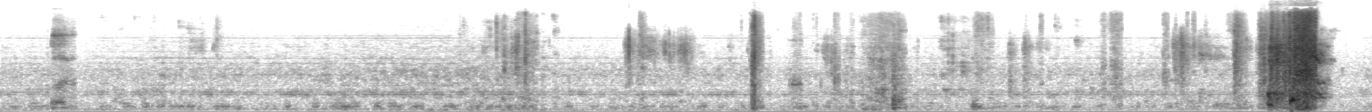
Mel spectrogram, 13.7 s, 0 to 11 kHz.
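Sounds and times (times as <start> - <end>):
quiet rustling as people look up Bible verses: 3.4 - 12.7
single loud sneeze: 12.6 - 13.3.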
